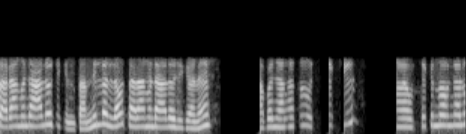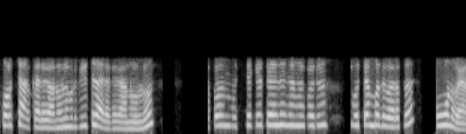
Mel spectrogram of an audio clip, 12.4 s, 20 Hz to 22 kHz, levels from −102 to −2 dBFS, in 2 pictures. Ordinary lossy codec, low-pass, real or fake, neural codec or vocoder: none; 3.6 kHz; real; none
